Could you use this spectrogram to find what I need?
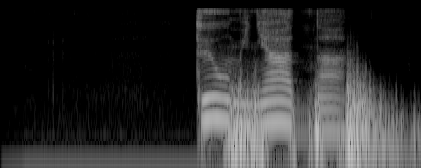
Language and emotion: Russian, neutral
